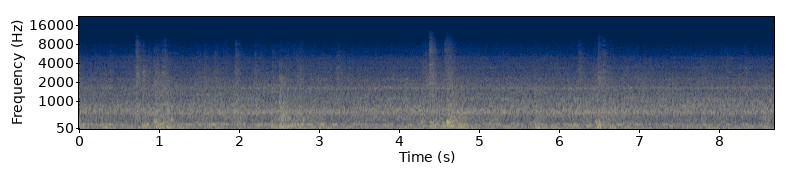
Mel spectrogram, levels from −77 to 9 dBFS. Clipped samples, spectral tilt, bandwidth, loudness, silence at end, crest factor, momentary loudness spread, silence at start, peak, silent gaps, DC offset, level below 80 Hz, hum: under 0.1%; -7 dB/octave; 12 kHz; -25 LUFS; 0 s; 18 dB; 5 LU; 0 s; -6 dBFS; none; under 0.1%; -34 dBFS; none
